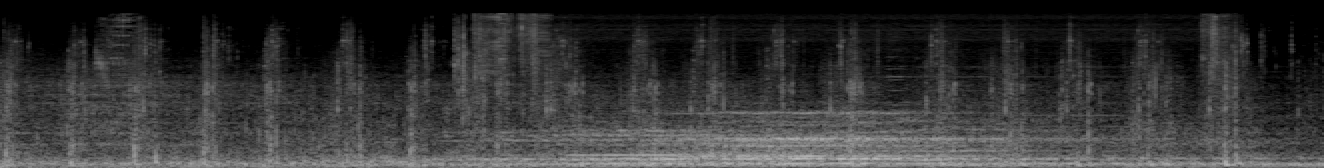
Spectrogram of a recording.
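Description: Heavy armoured footsteps clank steadily on a hard floor.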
